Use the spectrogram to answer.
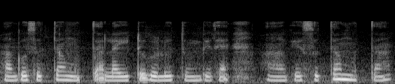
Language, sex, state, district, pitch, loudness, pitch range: Kannada, female, Karnataka, Bellary, 190 Hz, -15 LUFS, 185-200 Hz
